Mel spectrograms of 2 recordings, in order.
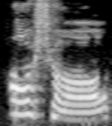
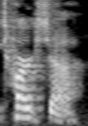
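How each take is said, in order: First: The name is said without an R sound. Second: The name is said with an R sound. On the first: "because I'm saying Tasha" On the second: "if I were to put an R in there, it'd be Tarsha"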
